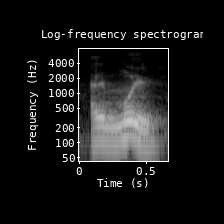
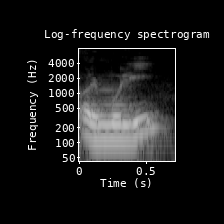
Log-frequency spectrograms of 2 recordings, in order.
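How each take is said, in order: First: The L is followed by no vowel. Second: The L is followed by an i vowel. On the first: The speaker calls it right. "Ce n'est ni un A, ni un OU, ni un I" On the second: The speaker calls it wrong. "ou bien al-muli"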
